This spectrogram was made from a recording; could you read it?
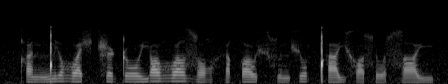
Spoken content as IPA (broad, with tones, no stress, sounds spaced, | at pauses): qʰ ɘ˨ n ŋ͡ǃ i˧ ʁʷ a˧ ʃ ʈ͡ʂ ə˧ ʈ oː˧ j ɒ˦ ʁʷ ə˦ j zˤ o˨ ʁ h ɘ˨ q oː˧ ʃ sʷ ɘ˨ n ʃ o˦ ǃʰ a˧ j x ɒ˨ s ɾ o˨ s zˤ ɘː˧ j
